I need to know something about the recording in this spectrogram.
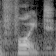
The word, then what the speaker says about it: Feucht: Is that how we pronounce the family name? Yes, that is correct. We were debating how. I have a friend, by the way, who's Feucht. I think it's the German original pronunciation.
